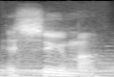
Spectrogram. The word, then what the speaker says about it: Xisuma: Ah, no, it's not. It's part of the name, Xisuma. Like, you know, that yeah, it's a made-up name, so it can be pronounced however you like, really, but that's the intention, at least.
